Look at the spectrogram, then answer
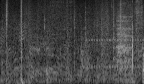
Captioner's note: sighing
